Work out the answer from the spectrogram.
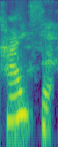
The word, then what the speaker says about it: heiße: Jadi bukan Ich habe, tapi Ich heiße.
